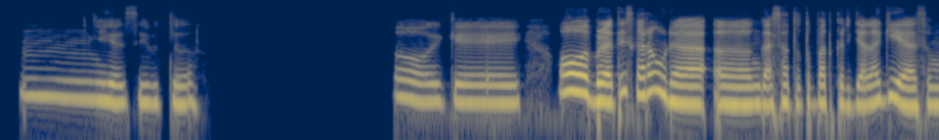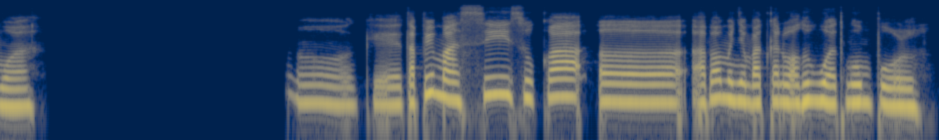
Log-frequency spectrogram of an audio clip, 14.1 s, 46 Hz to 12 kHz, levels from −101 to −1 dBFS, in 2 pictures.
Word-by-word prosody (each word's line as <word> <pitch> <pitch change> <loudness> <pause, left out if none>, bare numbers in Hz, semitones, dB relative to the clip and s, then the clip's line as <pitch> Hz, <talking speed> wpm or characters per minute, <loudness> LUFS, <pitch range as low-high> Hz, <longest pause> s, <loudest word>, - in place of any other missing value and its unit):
Mmm, 255 -3 -7
iya 215 -1 0
sih 210 - -6
betul. 200 0 -6 1.5
Oh, 230 -4 -3
oke. 205 -1 -4 0.3
Oh, 315 0 +9
berarti 220 +7 +5
sekarang 310 +1 +2
udah, 205 -8 +3
eee, 190 -1 0
nggak 190 -1 -2
satu 205 0 -4
tempat 200 +1 -4
kerja 190 -1 -3
lagi 225 +1 +1
ya 180 - +2
semua? 175 -1 -3 1.9
Oh, 205 -5 -6
oke 185 +1 -6
tapi 205 +8 +1
masih 270 +4 +1
suka, 255 +2 +1 0.2
eee, 210 -1 +1
apa, 210 +3 -1
menyempatkan 215 -2 +1
waktu 210 +2 +4
buat 215 -3 +2
ngumpul? 190 -5 +1
210 Hz, 125 wpm, -28 LUFS, 195-235 Hz, 1.9 s, Oh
